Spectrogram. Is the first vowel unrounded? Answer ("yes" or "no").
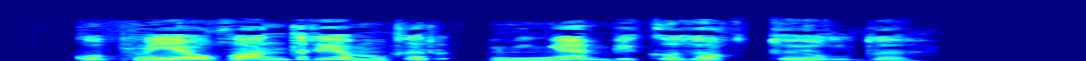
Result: no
